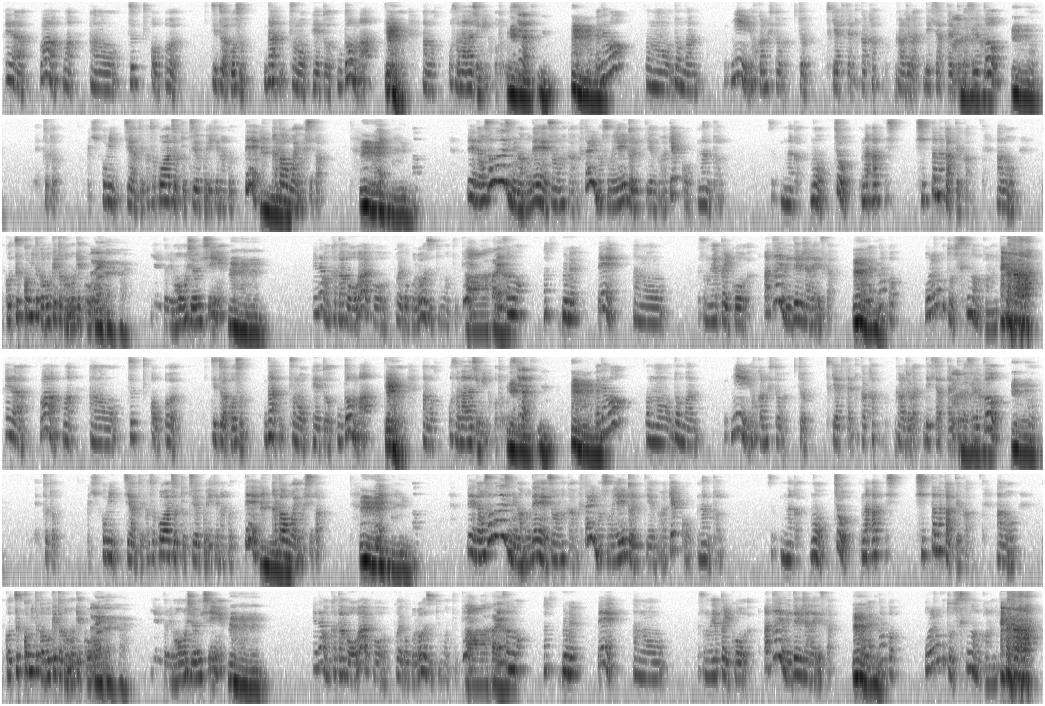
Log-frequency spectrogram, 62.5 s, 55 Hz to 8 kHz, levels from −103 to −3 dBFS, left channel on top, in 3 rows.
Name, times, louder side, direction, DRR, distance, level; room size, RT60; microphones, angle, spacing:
voice 1, 0.1-0.4 0.8-1.4 1.7-2.3 2.5-2.7 3.0-3.5 4.2-4.9 5.2-7.3 7.6-8.0 8.4-8.6 8.9-10.5 11.9-12.4 12.9-13.9 14.6-15.7 15.9-16.1 16.6-17.4 17.8-19.9 20.5-20.7 21.6-21.9 22.6-25.4 25.7-27.2 28.2-28.4 29.0-29.1 30.1-35.2 36.4-37.7 38.0-38.6 39.1-40.1 40.7-41.1 41.7-43.8 44.7-46.0 47.9-50.6 50.8-51.1 51.5-52.0 52.8-53.1 53.6-53.8 54.3-54.9 55.7-56.5 56.9-58.2 58.8-59.5 60.1-61.7, equal, 20° right, -5 dB, 0.8 m, -35 dB
voice 2, 7.7-8.0 10.1-11.0 11.4-12.1 19.0-19.7 20.2-20.7 26.0-26.6 28.0-29.1 43.4-44.2 46.2-46.9 50.9-51.8 58.6-59.3 61.6-62.2, left 1 dB, 60° right, -3 dB, 1.0 m, -25 dB
3.1 x 2.7 x 2.4 m, 0.43 s
head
